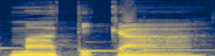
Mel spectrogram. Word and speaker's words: มาติกา: สวัสดีครับพบกับรายการคำวัดวันนี้ขอเสนอคำว่ามาติกาคำว่ามาติกาสะกดด้วยมอม้าสละอาต่อเต่าสระอีกอไก่สละอาอ่านว่ามาติกา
